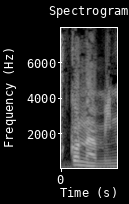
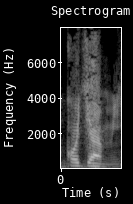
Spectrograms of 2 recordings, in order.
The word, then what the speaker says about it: Konami: Es Konami, no Koyami.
